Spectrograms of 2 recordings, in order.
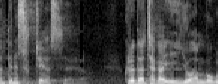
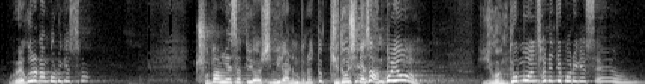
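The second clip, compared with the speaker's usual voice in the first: high, raised exasperated voice; baffled outburst; 9 semitones higher, 3 dB louder than usual. Real, not acted. Preacher telling church of his puzzle, exasperated. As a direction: cry out your bafflement, pitch pushed up.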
